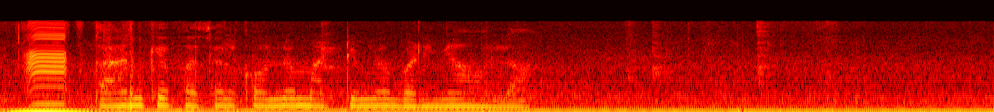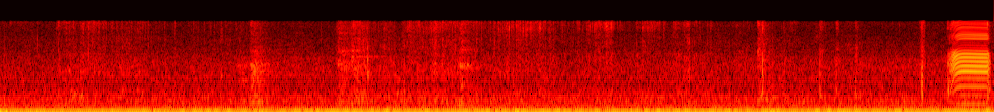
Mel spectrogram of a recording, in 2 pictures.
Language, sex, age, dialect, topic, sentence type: Bhojpuri, female, 18-24, Western, agriculture, question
